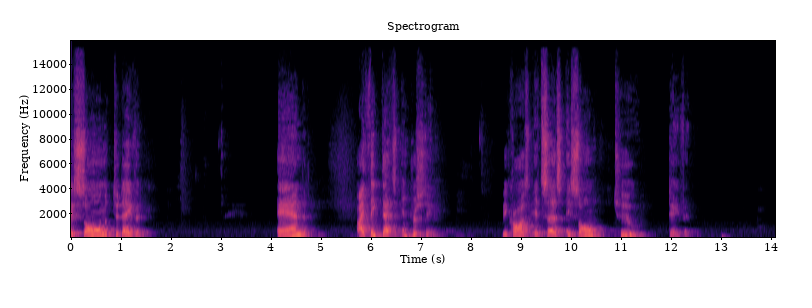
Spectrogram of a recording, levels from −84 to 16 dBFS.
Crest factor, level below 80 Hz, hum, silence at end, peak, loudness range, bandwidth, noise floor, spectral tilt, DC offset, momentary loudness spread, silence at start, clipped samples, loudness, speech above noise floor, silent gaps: 20 dB; -68 dBFS; none; 1.75 s; -6 dBFS; 7 LU; 15.5 kHz; -70 dBFS; -4 dB/octave; under 0.1%; 22 LU; 0 s; under 0.1%; -24 LUFS; 46 dB; none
